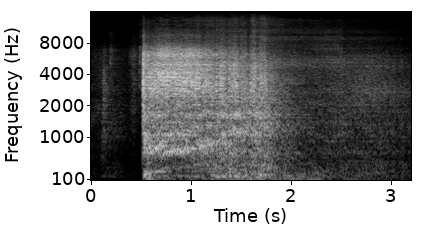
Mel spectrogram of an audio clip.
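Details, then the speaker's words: Barn-find 1931 Oldsmobile F31 after fuel was poured into the carburetor fuel bowl and down the throat: short quiet crank, then catches with a sudden roar and settles toward idle; clean start. "yeah there we go think that was a problem sound pretty good huh"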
